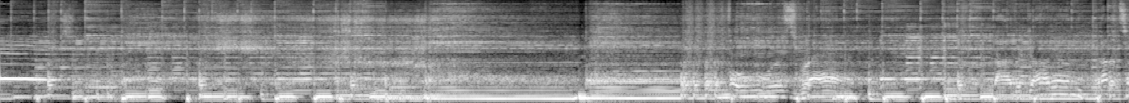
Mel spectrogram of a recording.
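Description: A live rock band plays with electric bass, electric guitar and drum kit. A sung note held at the start fades out within the first second, and the band carries on without vocals.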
